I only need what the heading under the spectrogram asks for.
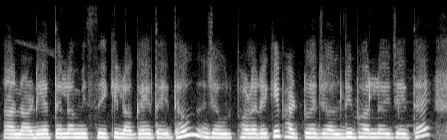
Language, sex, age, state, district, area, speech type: Odia, female, 18-30, Odisha, Cuttack, urban, spontaneous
